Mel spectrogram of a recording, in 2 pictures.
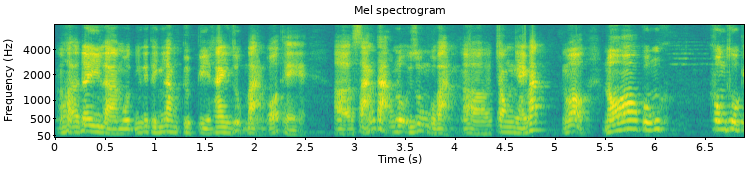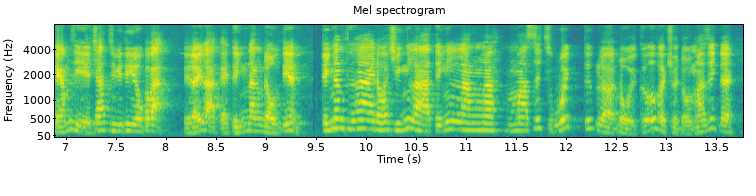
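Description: Chatty man walking through software. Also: on the high side, expressive, quick pace, far from the mic. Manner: chatty, filler-heavy, addresses viewers directly. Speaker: tutorial host. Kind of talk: screen-recorded software tutorial.

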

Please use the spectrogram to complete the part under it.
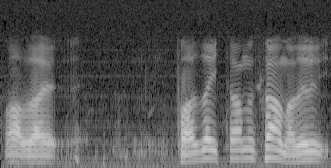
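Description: A man's voice: fairly high pitch, slow, darkish tone, a little hiss or hum, poor audio. A man giving short answers as an amateur footballer in a pre-match interview.

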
